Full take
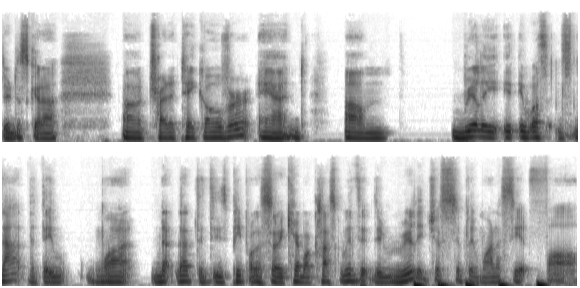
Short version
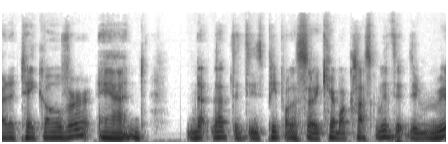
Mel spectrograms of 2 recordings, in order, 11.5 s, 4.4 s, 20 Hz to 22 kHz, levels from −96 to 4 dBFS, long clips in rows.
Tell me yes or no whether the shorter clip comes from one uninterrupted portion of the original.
no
